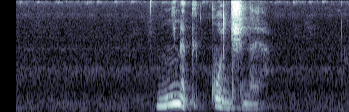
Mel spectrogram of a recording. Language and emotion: Russian, angry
